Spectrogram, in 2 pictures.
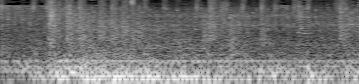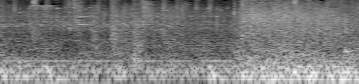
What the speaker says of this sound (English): He's firing AP shells as well.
